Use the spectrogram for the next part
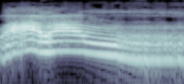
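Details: Orange pet cat talking back to its owner in a home, letting out one loud, drawn-out meow that swells, holds, then sags lower and fades, with a human voice nearby.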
